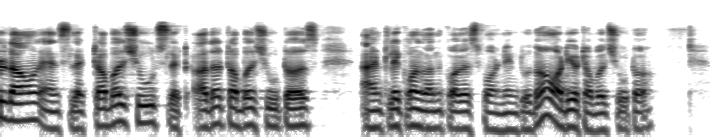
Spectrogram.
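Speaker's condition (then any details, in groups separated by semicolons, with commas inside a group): No condition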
